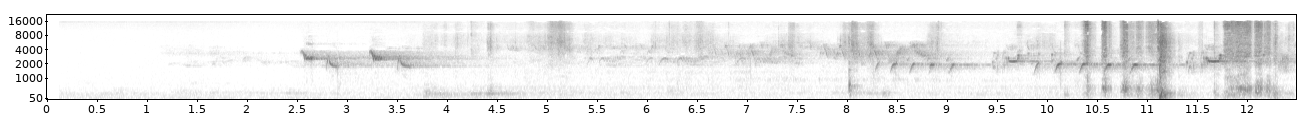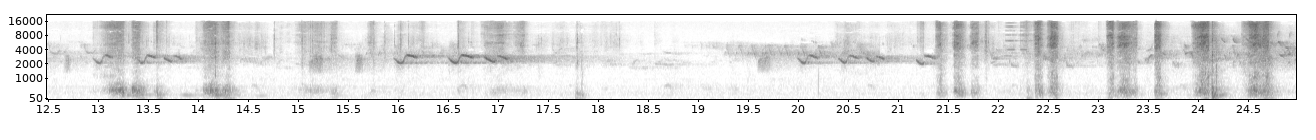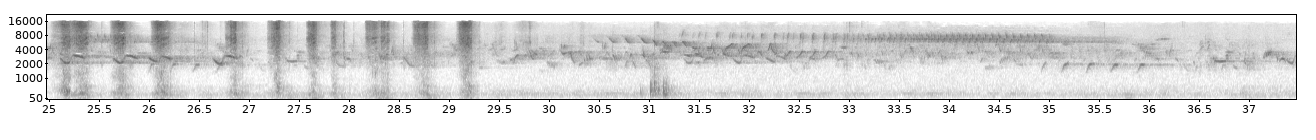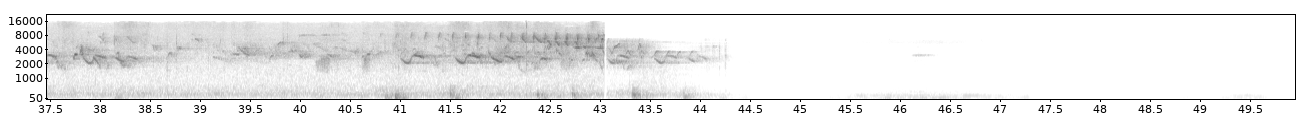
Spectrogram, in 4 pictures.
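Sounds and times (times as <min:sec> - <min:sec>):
birds chirping and trilling: 0:01.2 - 0:44.3
gourd being scraped: 0:10.3 - 0:12.4, 0:13.0 - 0:17.8, 0:21.2 - 0:30.0.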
